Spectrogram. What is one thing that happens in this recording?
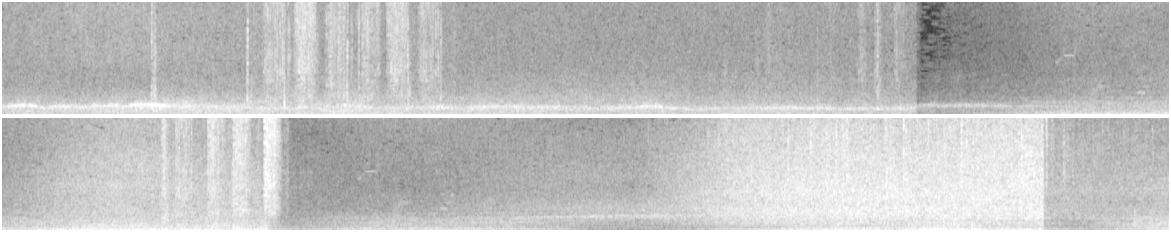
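A flying craft's engine roars and whooshes, swelling and dipping in waves.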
